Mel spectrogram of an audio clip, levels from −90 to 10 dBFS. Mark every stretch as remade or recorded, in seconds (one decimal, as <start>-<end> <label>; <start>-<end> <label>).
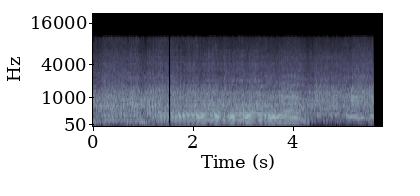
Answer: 0.0-3.0 recorded; 3.0-5.8 remade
